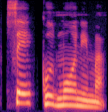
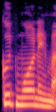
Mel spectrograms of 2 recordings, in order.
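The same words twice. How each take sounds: First: Parroting the prompt word for word; child parroting. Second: Said in the usual way. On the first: Retold or imitated. To the teacher, the child repeats the instruction mechanically. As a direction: copy the whole line back, including say. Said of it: "And the child says". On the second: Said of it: "just say".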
